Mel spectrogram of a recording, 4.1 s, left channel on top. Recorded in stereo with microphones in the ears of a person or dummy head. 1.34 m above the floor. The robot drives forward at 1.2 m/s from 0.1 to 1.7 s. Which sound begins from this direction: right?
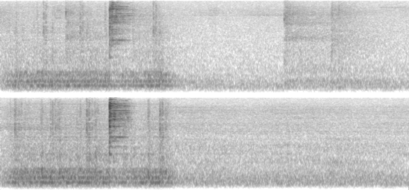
Cutlery clinking, at 1.1 s.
